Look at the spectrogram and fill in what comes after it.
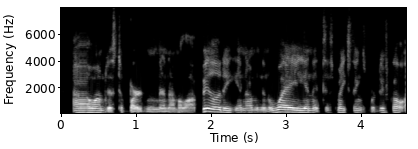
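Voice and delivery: ordinary talk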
